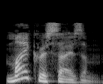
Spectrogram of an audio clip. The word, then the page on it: microseism: British English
